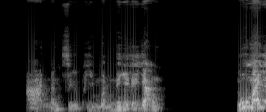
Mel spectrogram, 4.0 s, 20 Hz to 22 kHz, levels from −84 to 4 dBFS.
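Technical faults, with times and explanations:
Throughout, interleaved audio read as planar: speech drops an octave, doubled and choppy, with a 43 Hz chop that fits 1024-sample blocks split in half.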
